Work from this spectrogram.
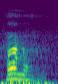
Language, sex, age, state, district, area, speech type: Urdu, male, 18-30, Bihar, Madhubani, rural, spontaneous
